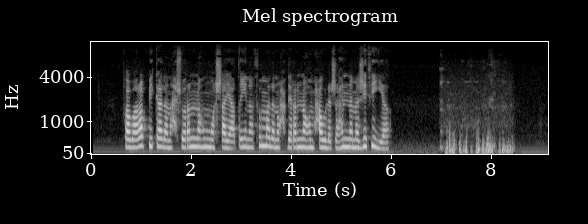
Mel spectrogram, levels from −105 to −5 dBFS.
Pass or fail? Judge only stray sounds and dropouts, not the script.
fail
